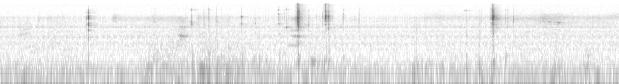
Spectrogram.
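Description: Computer keyboard keystrokes: scattered sharp key clicks, the loudest a pair about four seconds in and another near six seconds, over a faint low room rumble.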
